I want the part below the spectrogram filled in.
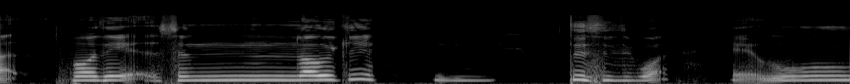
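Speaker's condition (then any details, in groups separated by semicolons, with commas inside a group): Cerebral palsy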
